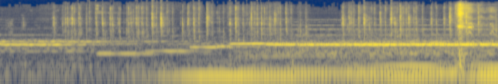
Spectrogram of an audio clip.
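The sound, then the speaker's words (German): Rapid clicking of keys on a computer keyboard, typed in quick irregular bursts over a steady low electronic hum, with a brief pause near the end. “Das Tippen. Sehr lustig.”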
